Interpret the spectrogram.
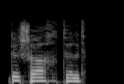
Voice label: "geschachtelt", German; adjectives

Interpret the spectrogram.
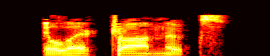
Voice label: "electronics", English; nouns

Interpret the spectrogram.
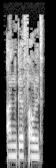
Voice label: "angefault", German; adjectives

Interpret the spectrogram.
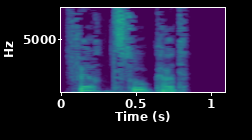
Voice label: "verzuckert", German; adjectives

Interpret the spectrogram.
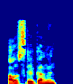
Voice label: "ausgegangen", German; adjectives

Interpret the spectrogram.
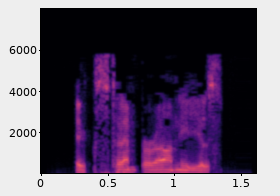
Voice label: "extemporaneous", english; adjectives

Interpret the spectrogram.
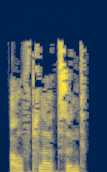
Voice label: "aufplatzend", German; adjectives

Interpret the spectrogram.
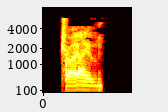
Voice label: "triune", English; adjectives

